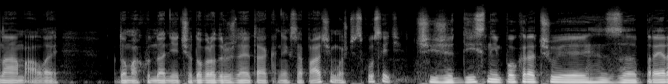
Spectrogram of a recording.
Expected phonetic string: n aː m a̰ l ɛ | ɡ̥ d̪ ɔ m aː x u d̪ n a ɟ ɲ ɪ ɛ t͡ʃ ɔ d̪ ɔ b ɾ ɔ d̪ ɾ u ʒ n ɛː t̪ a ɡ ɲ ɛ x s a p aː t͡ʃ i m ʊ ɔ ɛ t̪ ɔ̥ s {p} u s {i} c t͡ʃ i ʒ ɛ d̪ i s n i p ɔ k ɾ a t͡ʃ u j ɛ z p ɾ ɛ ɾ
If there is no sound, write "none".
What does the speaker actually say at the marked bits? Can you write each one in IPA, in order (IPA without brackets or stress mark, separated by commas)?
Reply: k, i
